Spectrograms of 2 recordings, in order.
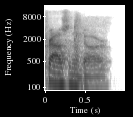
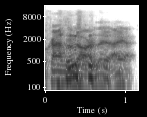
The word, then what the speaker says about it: Krasnodar: Last season we played, I know you had expertly pronounced their name, but I believe it's Krasnodar from last season. Yeah, Krasnodar. – There you go, Krasnodar. See, sometimes you can rely on me for pronunciation. Other times I got to go to you.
